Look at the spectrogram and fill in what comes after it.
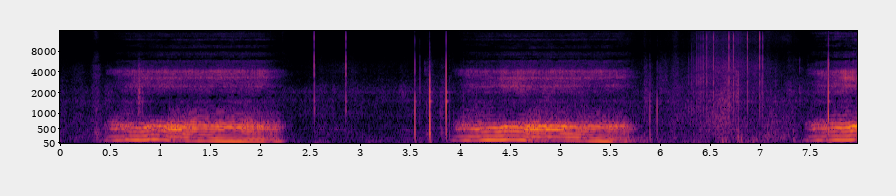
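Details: Loud, rattling snores about every four seconds with quiet pauses between, from a sleeping man, light rain in background; ordinary heavy snoring during sleep.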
